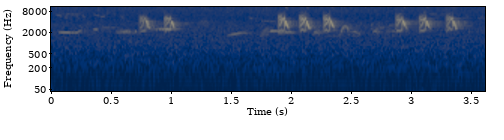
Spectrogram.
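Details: Common chaffinch recorded in León, Spain, in March 2022, uttering short clusters of two or three sharp notes in quick succession, with faint whistles of other birds.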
